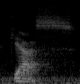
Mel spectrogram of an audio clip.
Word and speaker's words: guess: Here's a word that might be new, guess. The U is silent, guess.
